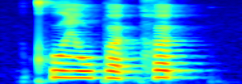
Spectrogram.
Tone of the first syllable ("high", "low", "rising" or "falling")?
low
